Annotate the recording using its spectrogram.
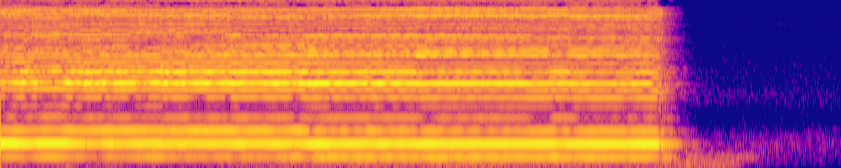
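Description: One long note held at a steady pitch, stopping about five seconds in.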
